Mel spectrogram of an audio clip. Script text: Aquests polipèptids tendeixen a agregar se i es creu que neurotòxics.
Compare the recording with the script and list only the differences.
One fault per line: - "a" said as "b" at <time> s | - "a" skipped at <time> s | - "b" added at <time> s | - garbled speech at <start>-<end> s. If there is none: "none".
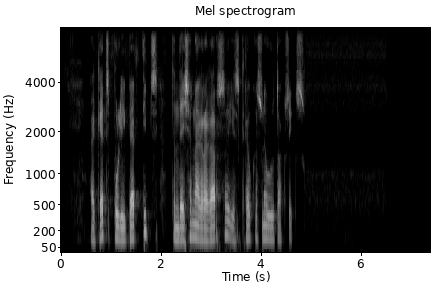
none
